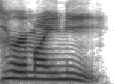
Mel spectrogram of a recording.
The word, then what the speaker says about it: Hermione: and her hermione so this is how i pronounce her name so this is ron the boy and this is hermione his best friends so you're not supposed to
